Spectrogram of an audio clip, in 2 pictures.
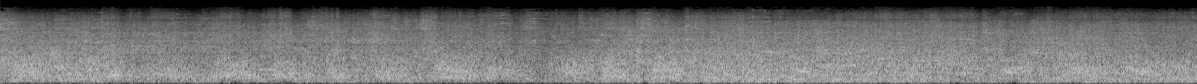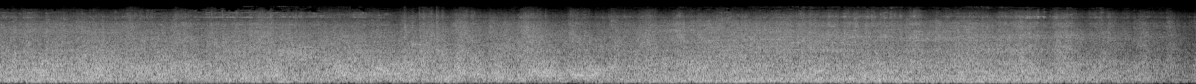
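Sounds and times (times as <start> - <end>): freight wagons rumbling on rails: 0.0 - 23.9.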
